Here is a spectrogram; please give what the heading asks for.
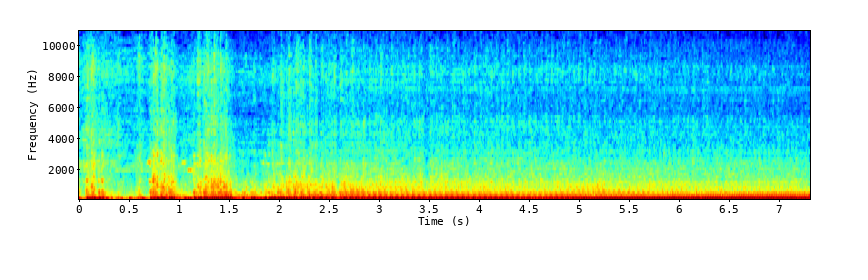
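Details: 1978 Dodge Adventurer Power Wagon, 318 V8, automatic, 4WD, first start in over a decade on a gravity-fed fuel tank with good oil pressure: strong, even rumble settling into a steady idle with no misses or knocks; running healthy.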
